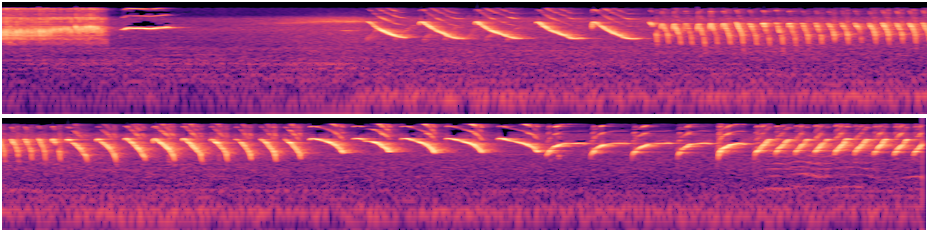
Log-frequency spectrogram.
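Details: Border canary song for training young canaries: a short whistle and pause, then descending sweeps, a long rapid trill, and further runs of fast downslurred notes.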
